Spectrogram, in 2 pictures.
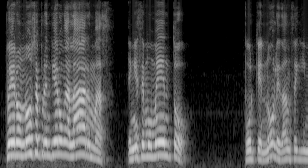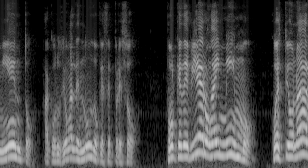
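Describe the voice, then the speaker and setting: Against a quiet background, a man with a high pitch and ordinary pitch variation talks at a fairly slow pace. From Dominican Republic. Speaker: political commentator. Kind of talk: political commentary monologue. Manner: animated. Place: studio. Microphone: studio mic.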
